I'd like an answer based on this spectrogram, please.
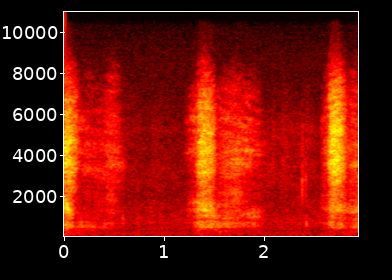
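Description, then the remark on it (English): A pump wheezes in a steady rhythm, three airy, breath-like whooshes roughly every second and a half, fairly loud with no talking. “She's breathing. This pump is breathing.”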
